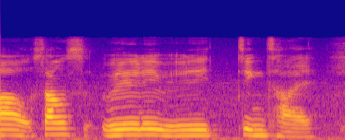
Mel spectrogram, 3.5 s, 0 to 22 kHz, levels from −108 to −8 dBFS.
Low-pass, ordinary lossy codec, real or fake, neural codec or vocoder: 7.2 kHz; none; real; none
